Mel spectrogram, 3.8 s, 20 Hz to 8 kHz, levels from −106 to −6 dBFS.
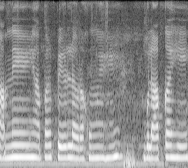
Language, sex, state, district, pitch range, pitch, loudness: Hindi, female, Madhya Pradesh, Bhopal, 200-215 Hz, 205 Hz, -13 LUFS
